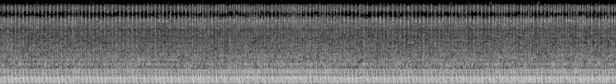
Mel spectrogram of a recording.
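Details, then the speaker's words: Classic Victa 18 two-stroke lawn mower, primed and at half throttle, started on the second pull; it is leaking. Loud, steady two-stroke rasp at even speed with no misses or surging; running normally. "that was interesting it started on the second pool very happy with that"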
